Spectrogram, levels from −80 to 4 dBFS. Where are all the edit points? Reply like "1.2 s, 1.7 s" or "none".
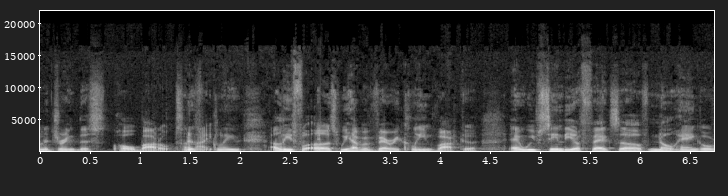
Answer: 1.4 s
